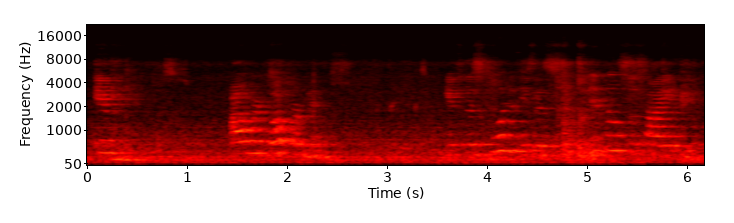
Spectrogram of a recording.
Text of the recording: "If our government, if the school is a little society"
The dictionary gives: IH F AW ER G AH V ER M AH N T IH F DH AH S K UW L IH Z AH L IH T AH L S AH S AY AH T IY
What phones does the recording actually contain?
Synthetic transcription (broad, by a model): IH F AW ER G AH V ER M AH N T IH F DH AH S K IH N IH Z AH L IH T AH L S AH S AY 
